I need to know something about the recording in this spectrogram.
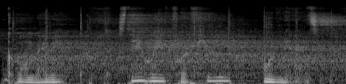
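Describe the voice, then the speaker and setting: A man playing a sweet, protective young boyfriend in an intimate audio roleplay, talking haltingly and reassuringly straight to his partner. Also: lowish voice, lively intonation, over loud music, close to an everyday voice. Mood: frightened, urgent.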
